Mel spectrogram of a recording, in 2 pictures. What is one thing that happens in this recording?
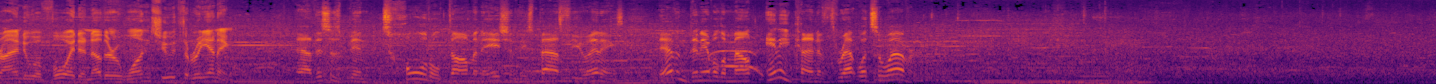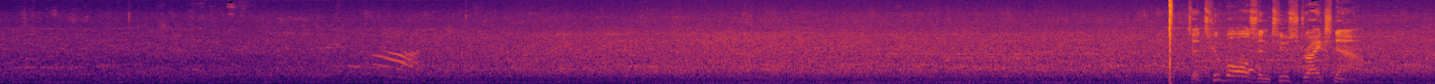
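A large crowd murmurs and cheers in a big open stadium.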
